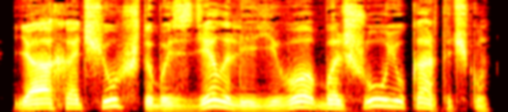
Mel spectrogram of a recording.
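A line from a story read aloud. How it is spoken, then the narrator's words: Plain. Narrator (Russian): сказала Софичка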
